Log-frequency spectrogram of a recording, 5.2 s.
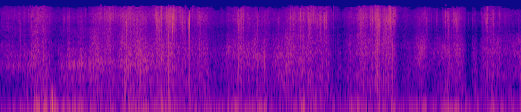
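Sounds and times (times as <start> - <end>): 
microphone brushed with soft fabric: 0.2 - 5.0.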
